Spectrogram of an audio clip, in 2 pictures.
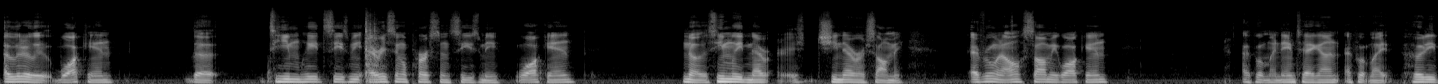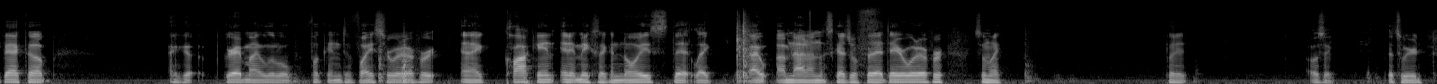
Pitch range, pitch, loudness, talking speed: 90-110 Hz, 100 Hz, -26 LUFS, 175 wpm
